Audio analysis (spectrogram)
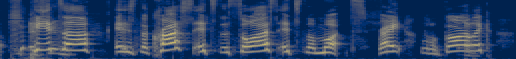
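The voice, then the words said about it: Exaggerated New York accent. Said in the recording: “I'm getting very New York now ... I can hear it like with the sauce”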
